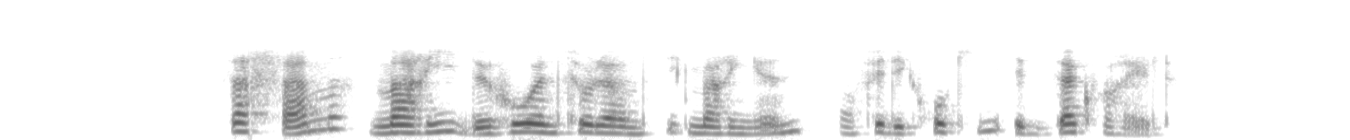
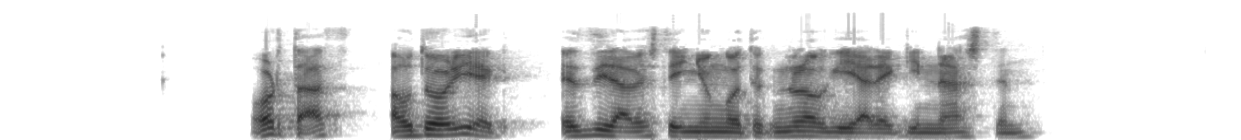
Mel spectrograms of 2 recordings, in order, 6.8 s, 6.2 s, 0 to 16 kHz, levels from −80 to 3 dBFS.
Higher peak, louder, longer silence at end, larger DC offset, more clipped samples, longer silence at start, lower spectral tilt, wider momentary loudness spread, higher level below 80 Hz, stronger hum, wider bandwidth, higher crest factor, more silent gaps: second, -16 dBFS vs 0 dBFS; second, -37 LUFS vs -16 LUFS; about the same, 1 s vs 1.05 s; neither; neither; about the same, 1.15 s vs 1.25 s; about the same, -3.5 dB/octave vs -4.5 dB/octave; first, 13 LU vs 10 LU; second, -84 dBFS vs -60 dBFS; neither; second, 4.3 kHz vs 8.2 kHz; about the same, 22 dB vs 18 dB; first, 4.09-4.13 s vs none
